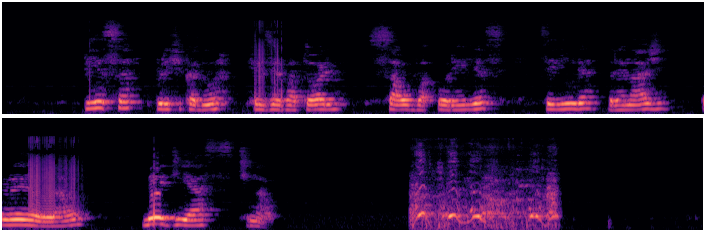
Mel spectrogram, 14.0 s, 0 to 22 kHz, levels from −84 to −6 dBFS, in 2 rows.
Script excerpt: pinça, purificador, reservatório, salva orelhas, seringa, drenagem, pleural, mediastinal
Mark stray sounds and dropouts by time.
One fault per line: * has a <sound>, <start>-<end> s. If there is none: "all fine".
* has a bark, 11.1-12.6 s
